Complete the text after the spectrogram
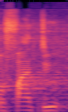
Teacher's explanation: ketika ada nun bertemu fa berarti makhrajnya pada fa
